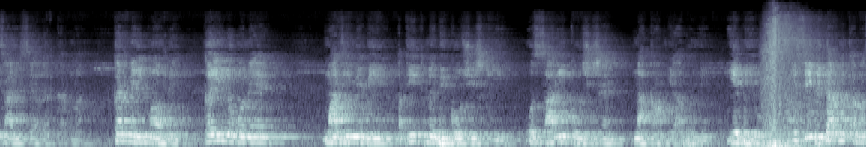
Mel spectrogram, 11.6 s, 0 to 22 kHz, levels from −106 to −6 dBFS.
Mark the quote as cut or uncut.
cut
